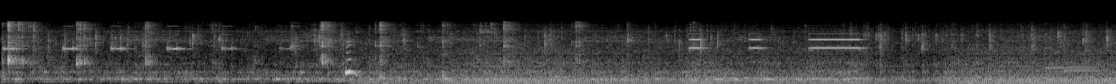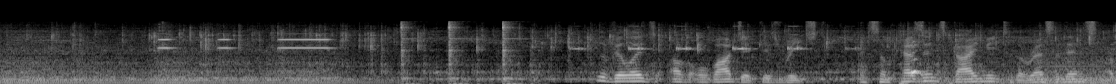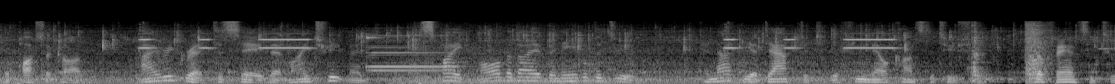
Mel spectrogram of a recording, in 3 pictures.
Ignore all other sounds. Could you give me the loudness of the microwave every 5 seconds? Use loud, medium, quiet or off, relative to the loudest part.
loud, loud, loud, medium, loud, loud, loud.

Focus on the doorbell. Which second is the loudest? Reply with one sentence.
The loudest moment of the doorbell is at 26 seconds.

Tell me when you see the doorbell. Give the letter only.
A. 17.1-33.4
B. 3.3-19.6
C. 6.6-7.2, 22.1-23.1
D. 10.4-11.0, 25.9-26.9
D.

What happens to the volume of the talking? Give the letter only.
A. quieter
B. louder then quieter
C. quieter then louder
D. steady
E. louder
D.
